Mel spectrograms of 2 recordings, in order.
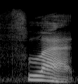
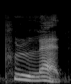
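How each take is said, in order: First: Flat as one English syllable; one-syllable pronunciation. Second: Flat split in two, like 플-랫; Konglish two syllables. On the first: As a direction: run f straight into l in flat, no vowel between. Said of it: "이름절로 발음이 되기 때문에". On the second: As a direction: add a Korean vowel between f and l in flat. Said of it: "이음절로 발음하시지만". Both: Shown as a demonstration.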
